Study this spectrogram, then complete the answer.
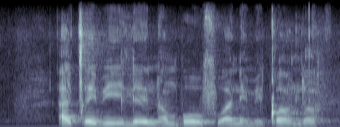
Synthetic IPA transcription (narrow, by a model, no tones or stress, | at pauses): a̰ǀeɓilɛnam̩pʼufuwanemiǃɔːndʱɔ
